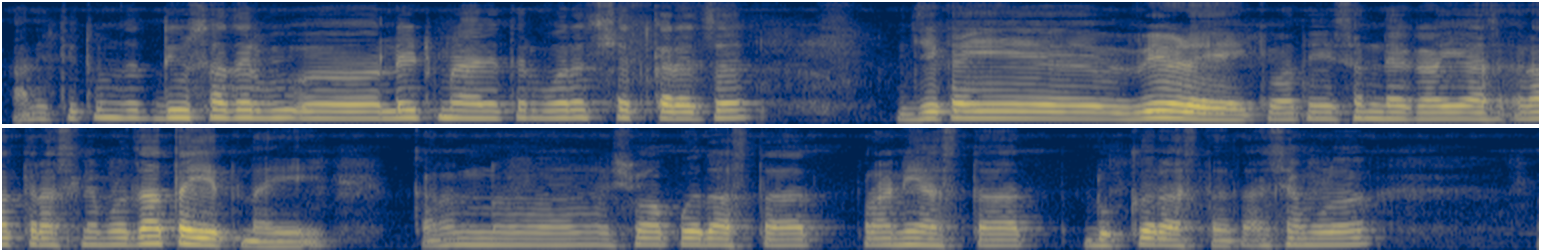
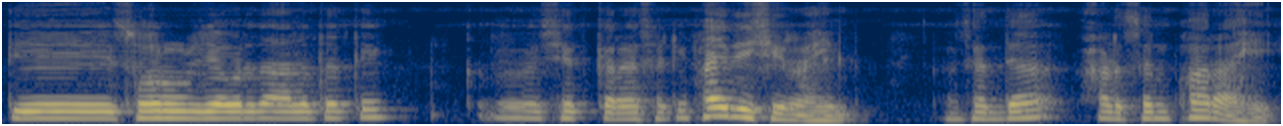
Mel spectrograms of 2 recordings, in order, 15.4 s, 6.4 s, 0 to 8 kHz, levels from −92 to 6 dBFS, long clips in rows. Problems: none marked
